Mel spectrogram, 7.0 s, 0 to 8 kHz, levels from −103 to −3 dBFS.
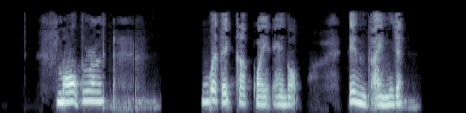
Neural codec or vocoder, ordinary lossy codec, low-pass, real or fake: codec, 16 kHz, 1 kbps, FunCodec, trained on LibriTTS, 50 frames a second; MP3, 24 kbps; 7.2 kHz; fake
